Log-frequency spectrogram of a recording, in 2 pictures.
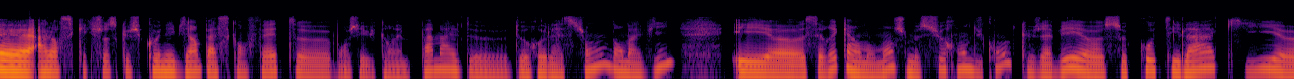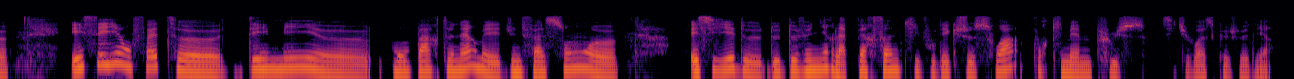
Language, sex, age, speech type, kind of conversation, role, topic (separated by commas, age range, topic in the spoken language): French, female, 45-49, conversation, podcast, guest, As-tu déjà modifié ta façon d’aimer pour quelqu’un ?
